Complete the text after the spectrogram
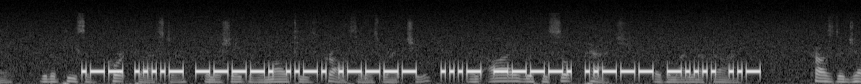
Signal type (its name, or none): Morse code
